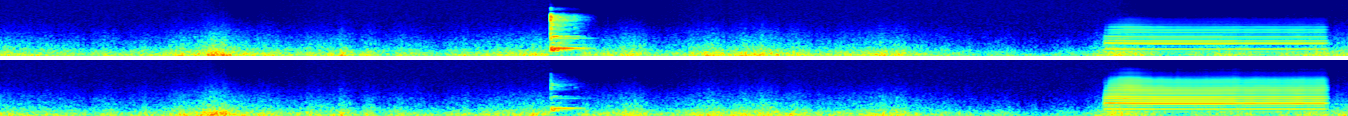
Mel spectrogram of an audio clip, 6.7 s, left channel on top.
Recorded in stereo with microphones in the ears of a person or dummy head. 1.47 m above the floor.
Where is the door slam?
No door slam in this recording.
